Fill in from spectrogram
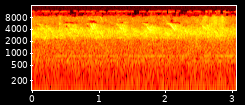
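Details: A crowd of 23-day-old Golden Misri chicks on a Pakistani poultry farm, for sale: a continuous high chirping wash with several distinct short, thin peeps standing out, over a low background drone.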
